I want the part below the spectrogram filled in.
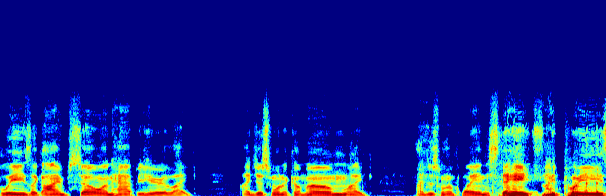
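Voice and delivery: acted-out pleading, begging tone. Retelling how you begged a guy for a contract, retelling begging. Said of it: "I begged this guy".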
